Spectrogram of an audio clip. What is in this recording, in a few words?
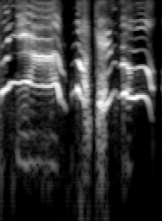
encount fear, jp; otoha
